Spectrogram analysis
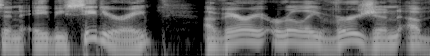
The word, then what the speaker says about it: abecedary: Now, you might say, what's an abecedary? Or abecedary, I've heard it pronounced that way as well.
